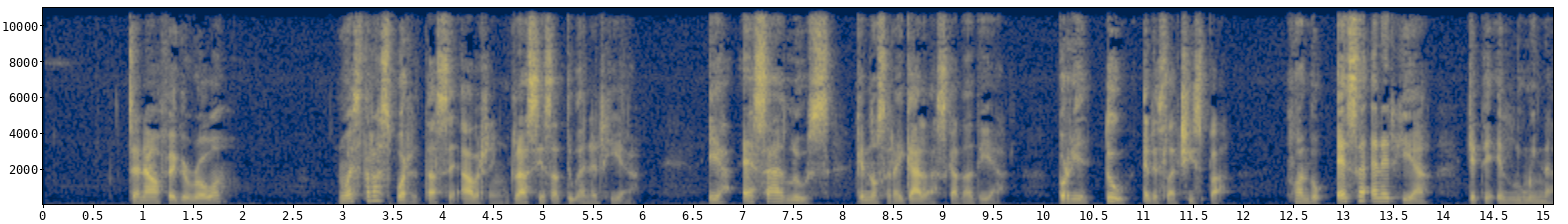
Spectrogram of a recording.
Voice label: SPANISH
